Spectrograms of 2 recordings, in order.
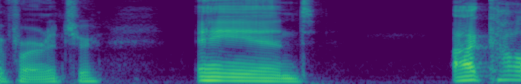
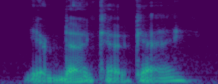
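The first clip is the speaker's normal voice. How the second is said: very soft, secretive undertone; low-volume aside behind her back; hushed confidential question; 3 semitones lower, 16 dB quieter than usual. Real, not acted. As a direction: drop right down so she can't overhear. Daughter told to plug her ears.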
